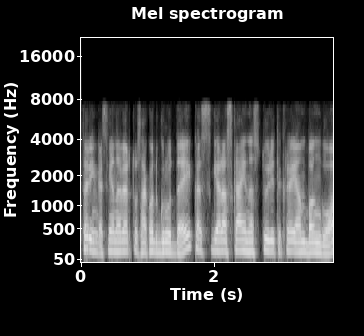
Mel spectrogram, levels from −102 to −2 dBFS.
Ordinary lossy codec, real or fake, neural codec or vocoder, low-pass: Opus, 16 kbps; real; none; 7.2 kHz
